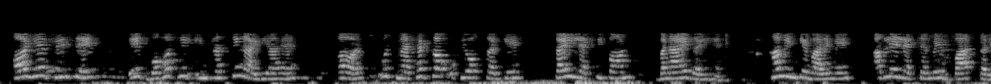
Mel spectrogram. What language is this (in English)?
Hindi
